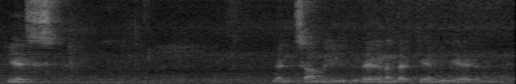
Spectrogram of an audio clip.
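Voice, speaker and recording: Over noticeable background noise, a man speaks at medium pitch in a flat monotone at a fairly slow pace, with long, frequent pauses. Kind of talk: interview answer.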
